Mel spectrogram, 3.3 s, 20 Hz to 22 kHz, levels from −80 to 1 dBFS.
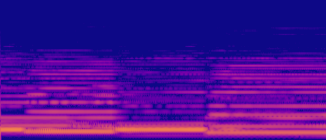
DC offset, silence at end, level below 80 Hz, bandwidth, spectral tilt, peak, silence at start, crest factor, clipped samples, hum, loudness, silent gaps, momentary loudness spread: under 0.1%; 0 s; -90 dBFS; 10 kHz; -6 dB/octave; -20 dBFS; 0 s; 10 dB; under 0.1%; none; -30 LUFS; none; 5 LU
